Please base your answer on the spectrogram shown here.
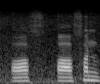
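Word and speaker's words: often: है, तो इसको क्या किया हमने, टी को साइलेंट किया, लिसन पढ़ा। टी ई एन है, ऑफन पढ़ा, ठीक है।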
